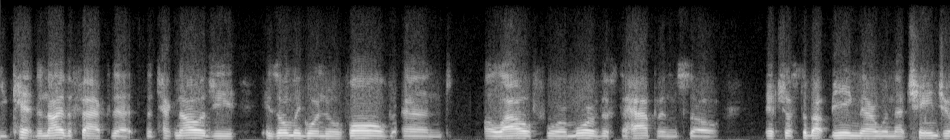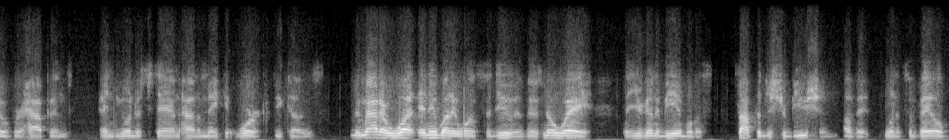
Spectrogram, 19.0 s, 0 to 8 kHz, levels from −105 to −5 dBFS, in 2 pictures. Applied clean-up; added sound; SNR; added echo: none; none; none; none.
